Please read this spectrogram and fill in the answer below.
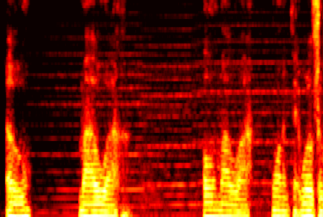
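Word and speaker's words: Aumaua: armor no quebe Ohama it's pronounced o mawa one of the world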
